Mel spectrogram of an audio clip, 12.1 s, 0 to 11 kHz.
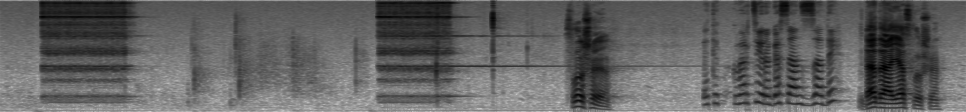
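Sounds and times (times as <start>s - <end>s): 
telephone bell ringing: 0.5s - 2.0s, 4.7s - 9.0s
footsteps: 2.2s - 4.7s
speech: 7.1s - 7.8s, 8.8s - 11.8s.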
